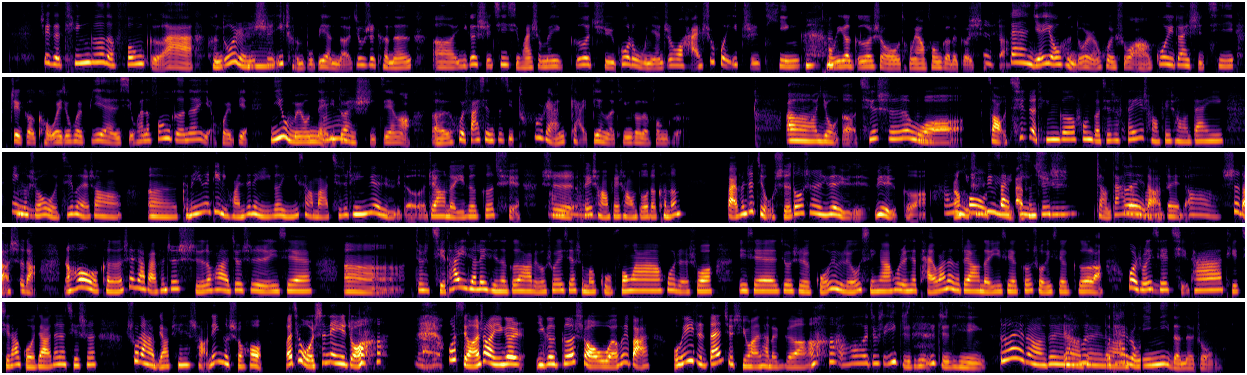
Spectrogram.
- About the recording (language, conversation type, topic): Chinese, podcast, 你有没有哪段时间突然大幅改变了自己的听歌风格？
- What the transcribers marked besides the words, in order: laugh; other background noise; laugh; laugh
